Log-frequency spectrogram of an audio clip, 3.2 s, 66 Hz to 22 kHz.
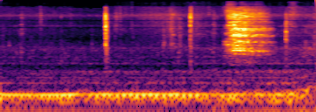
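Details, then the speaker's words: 2.2 litre turbo diesel manual Land Rover Freelander 2 at idle during a three-point turn. Low steady drone, then sharp creaks and a short hissing squeal as the wheel turns heavy. Revving makes steering light again, so owner suspects a drive belt rather than the pump. "Weirdly though, if you rev in, the steering goes light again. So, which makes me think that it isn't the pump, it's some sort of drive belt or something perhaps."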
